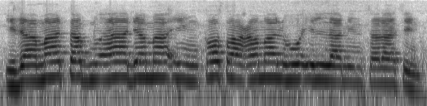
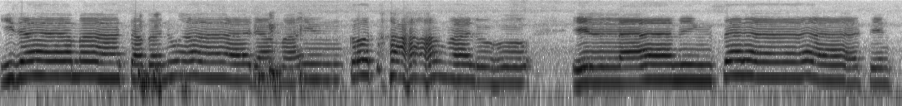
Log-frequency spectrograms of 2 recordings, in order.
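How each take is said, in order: First: It is read plainly at normal speaking speed. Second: It is read slowly with long drawn-out vowels.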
